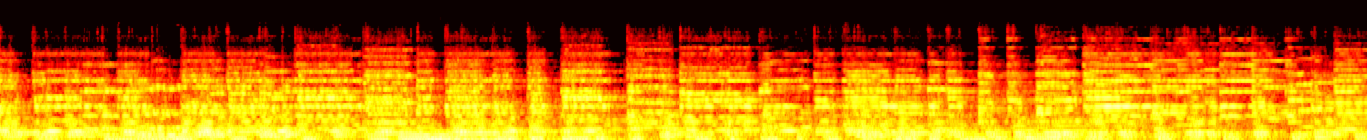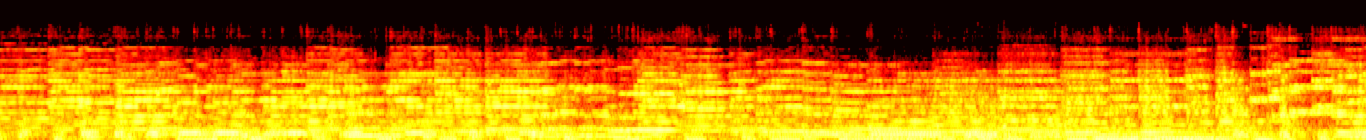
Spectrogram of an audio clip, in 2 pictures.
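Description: Deep organ bass notes pulse underneath.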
